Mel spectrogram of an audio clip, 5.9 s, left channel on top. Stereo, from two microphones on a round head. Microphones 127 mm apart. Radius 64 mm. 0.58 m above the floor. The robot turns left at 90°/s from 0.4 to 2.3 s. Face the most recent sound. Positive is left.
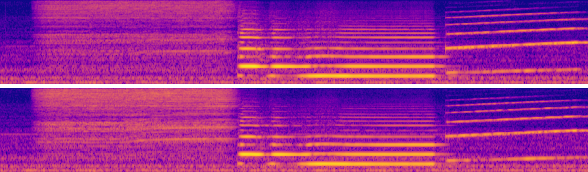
turn(degrees=30)  # may be behind; listen again after turning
